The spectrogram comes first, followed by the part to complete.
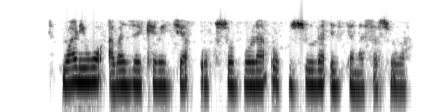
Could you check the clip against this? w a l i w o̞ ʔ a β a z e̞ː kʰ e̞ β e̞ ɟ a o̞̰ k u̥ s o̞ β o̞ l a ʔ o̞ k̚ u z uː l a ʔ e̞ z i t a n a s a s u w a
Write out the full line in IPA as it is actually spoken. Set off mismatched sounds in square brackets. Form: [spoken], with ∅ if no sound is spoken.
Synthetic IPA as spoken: w a l i w o̞ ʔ a β a z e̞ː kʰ e̞ β e̞ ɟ a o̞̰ k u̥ s o̞ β o̞ l a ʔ o̞ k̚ u z uː l a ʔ e̞ z i t a n a s a s u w a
